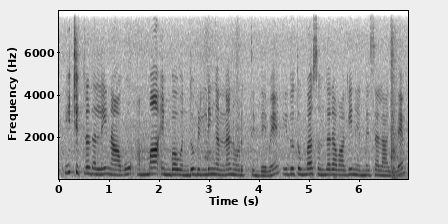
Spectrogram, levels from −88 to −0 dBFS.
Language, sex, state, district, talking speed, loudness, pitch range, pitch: Kannada, female, Karnataka, Mysore, 110 wpm, -19 LUFS, 225-260 Hz, 240 Hz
